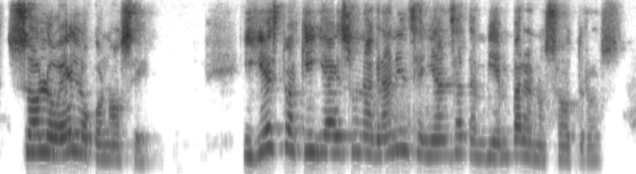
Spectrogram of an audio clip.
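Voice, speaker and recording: A woman giving a reflective Bible lesson, speaking deliberately with many pauses and rhetorical questions. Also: a little high. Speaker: Bible teacher. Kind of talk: slow, reflective Bible teaching. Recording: dull lo-fi recording.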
